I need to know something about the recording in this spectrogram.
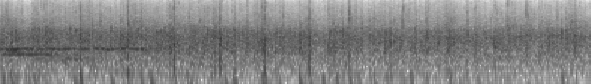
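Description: An audience claps for themselves, a dense wash of many hands applauding at an even level throughout, with no voices standing out.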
